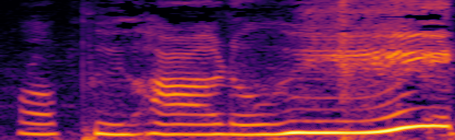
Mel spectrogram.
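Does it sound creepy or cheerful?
creepy. It is said in a creepy, spooky way.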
